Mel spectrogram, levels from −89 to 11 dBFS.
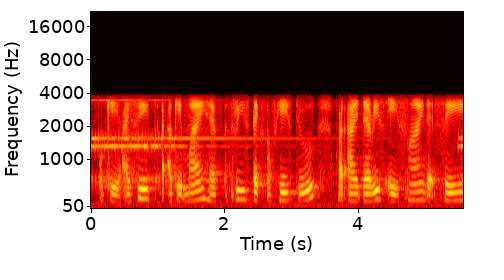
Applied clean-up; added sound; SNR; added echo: none; Telephone; 11 dB; none.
